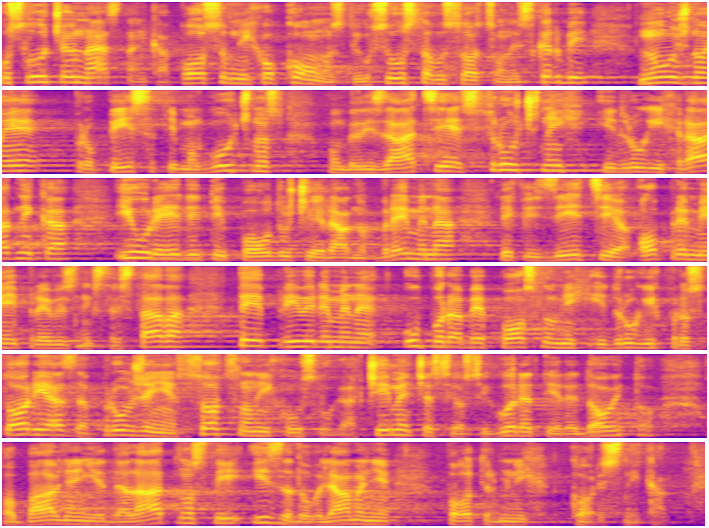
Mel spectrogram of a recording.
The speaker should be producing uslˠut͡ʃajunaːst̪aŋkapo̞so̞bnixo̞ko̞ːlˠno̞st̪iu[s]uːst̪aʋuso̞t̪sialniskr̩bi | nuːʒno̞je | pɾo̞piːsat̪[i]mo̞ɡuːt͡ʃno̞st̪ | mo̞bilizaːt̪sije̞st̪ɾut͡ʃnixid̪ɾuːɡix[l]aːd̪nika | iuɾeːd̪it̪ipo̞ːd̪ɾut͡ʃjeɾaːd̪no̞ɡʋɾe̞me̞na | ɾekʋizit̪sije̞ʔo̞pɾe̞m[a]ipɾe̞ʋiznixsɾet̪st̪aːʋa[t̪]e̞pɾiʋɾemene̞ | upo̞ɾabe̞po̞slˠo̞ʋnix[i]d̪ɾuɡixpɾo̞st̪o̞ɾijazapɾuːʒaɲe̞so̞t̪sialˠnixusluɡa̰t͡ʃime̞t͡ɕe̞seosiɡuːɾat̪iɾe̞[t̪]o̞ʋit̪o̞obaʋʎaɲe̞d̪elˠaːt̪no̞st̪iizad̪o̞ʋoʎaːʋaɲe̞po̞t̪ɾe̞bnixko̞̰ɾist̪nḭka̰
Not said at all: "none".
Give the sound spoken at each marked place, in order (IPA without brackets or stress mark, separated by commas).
s, i, ɾ, e, t̪, i, d̪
